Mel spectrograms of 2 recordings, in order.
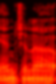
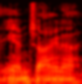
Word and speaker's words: angina: say a patient has the angina or angina either pronunciation is correct she's a list of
